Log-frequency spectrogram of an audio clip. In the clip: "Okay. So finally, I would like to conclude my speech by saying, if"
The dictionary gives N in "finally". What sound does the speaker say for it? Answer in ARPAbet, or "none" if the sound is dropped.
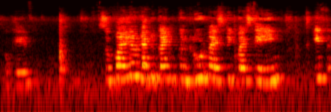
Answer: none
